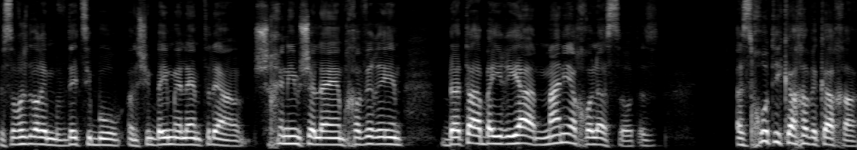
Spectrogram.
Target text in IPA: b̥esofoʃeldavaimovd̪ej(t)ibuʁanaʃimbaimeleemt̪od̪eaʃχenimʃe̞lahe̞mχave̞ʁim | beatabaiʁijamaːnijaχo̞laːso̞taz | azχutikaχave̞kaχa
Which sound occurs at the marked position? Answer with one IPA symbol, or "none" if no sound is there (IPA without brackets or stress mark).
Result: t͡s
